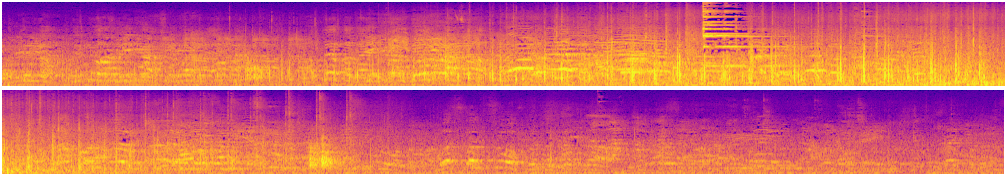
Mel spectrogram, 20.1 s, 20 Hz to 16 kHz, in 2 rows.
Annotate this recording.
Finish of the race #2.
Fans in the excitation.
Recorded 2012-09-29 12:30 pm.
